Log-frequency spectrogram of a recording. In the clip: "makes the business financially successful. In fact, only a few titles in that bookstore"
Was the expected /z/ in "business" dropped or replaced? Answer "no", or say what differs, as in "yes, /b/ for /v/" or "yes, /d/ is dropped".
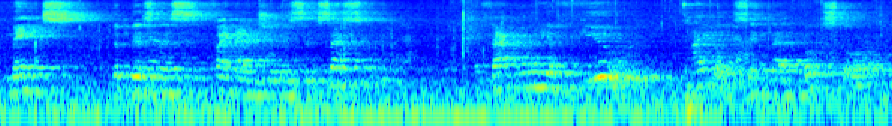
no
